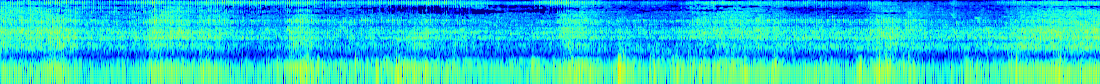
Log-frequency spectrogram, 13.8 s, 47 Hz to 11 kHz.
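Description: Massey Ferguson 241 DI tractor's three-cylinder diesel engine running steadily under load, pulling a disc harrow. A single short, sharp knock about eight seconds in.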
